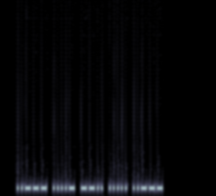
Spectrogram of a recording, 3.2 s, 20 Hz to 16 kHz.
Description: Morse code, heard as a keyed tone, about 40 wpm, 690 Hz. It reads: 24Z52
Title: Code Groups - 5 Letter:Numbers - 40wpm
